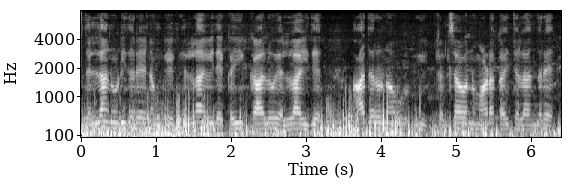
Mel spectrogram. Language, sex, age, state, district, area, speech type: Kannada, male, 18-30, Karnataka, Mysore, urban, spontaneous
